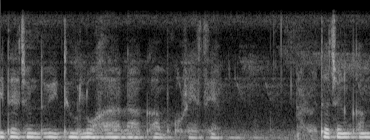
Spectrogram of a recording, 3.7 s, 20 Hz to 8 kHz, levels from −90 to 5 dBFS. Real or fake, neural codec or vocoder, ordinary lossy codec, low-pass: real; none; none; 7.2 kHz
